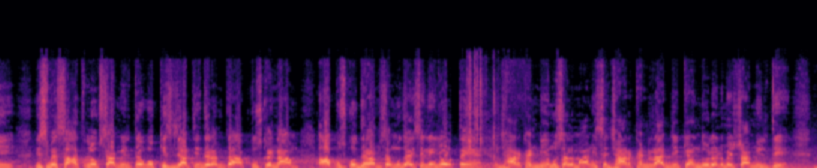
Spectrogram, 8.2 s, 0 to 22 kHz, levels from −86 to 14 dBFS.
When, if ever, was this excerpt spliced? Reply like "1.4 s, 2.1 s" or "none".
5.0 s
